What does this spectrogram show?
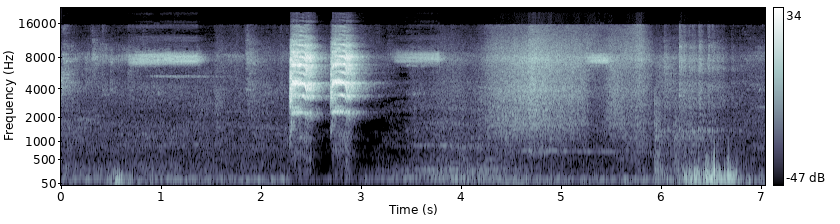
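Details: A pair of quick, harsh squawks from a green pet parrot, close together, followed by soft rustling and a low thump near the end.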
